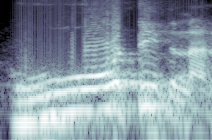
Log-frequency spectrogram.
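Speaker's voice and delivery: slow stretched "Gede tenan" in Surabaya style; drawn-out Surabaya exaggeration. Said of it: "orang Surabayaan". (logat Surabaya, "Gede tenan" dipanjangkan)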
